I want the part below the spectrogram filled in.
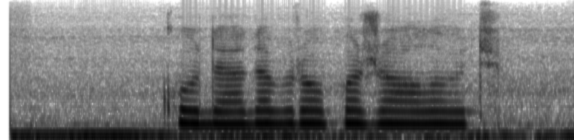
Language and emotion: Russian, neutral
